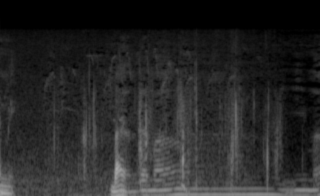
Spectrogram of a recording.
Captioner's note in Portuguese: Som dos passos a afastarem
